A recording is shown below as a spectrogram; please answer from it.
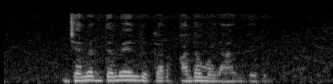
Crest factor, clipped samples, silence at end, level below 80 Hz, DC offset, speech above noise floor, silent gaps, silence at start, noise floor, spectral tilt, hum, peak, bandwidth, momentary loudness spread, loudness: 16 dB; under 0.1%; 0.05 s; -58 dBFS; under 0.1%; 26 dB; none; 0.65 s; -53 dBFS; -6 dB/octave; none; -12 dBFS; 11.5 kHz; 17 LU; -27 LUFS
